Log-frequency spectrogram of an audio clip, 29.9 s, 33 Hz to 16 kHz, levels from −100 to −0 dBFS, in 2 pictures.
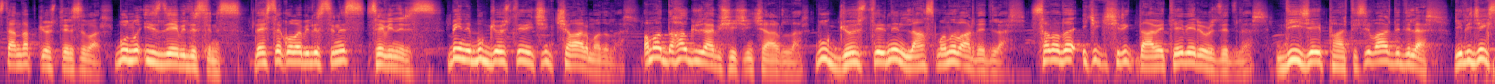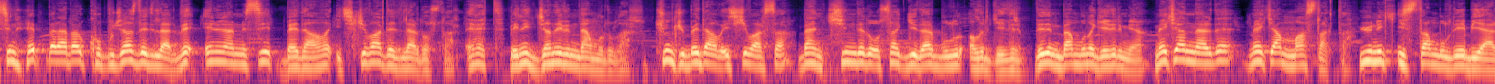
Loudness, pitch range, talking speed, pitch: -13 LUFS, 125-175 Hz, 160 wpm, 150 Hz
